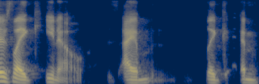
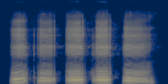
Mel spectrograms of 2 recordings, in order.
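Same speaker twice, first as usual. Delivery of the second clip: soft hum; 4 semitones lower, 9 dB quieter, much slower than usual. Real, not acted. Humming to herself.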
